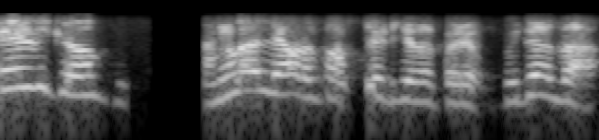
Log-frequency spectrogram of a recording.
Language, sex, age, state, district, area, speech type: Malayalam, male, 18-30, Kerala, Idukki, rural, conversation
